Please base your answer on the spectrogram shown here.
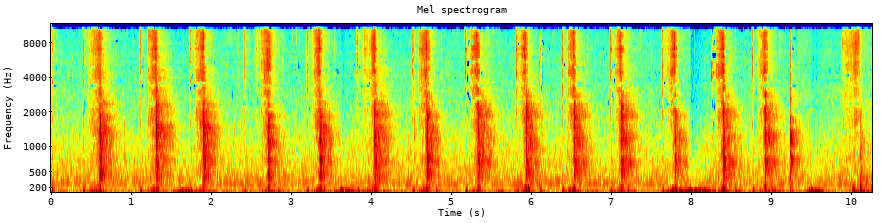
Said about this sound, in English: But what are we going to do with a quarter of a carrot? May as well chop it up.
